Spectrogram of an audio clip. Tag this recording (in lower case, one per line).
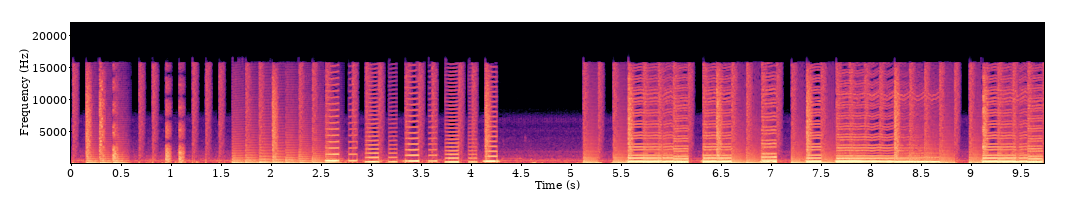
music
